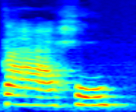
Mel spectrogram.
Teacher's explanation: Que é o R que sai daqui do fundo da garganta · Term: R gutural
